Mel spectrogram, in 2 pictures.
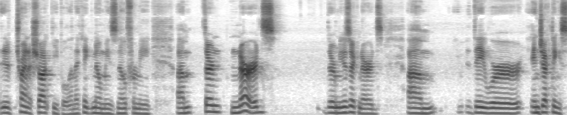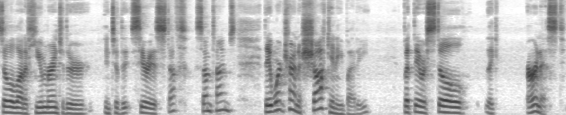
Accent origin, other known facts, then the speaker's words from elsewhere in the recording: Victoria, British Columbia, Canada; moved away as an adult; now in Vancouver, Canada; I am from Victoria, British Columbia, and uh, moved to Vancouver about uh, 20 years ago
